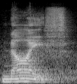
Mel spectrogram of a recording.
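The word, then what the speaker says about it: knife: জানো নাকি কোন কিছু একটা নো কে এর উচ্চারণ হচ্ছে না কে এর পর এন নাইফ নাইফ মানে চাকু মি মানে হাঁটু নাক ঠক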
